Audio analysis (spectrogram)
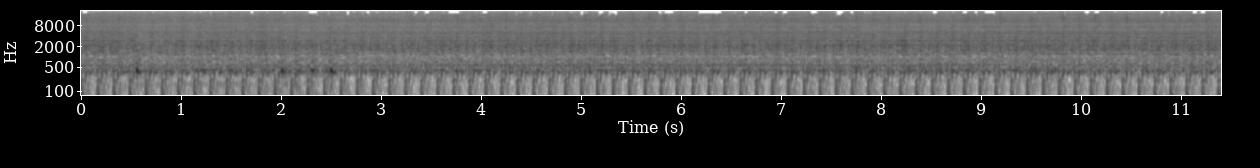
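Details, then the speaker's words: Old Villiers engine on an Atom, drill-cranked with a strong spark: even rhythmic chuffing at about two strokes a second, never firing. The plug stays dry despite the cranking; a blocked jet is stopping fuel being drawn up. "it just weren't getting fuel up it just weren't pulling fuel up the plug was just not getting wet even with all that cranking the plug should have got soaked and it didn't unfortunately"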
